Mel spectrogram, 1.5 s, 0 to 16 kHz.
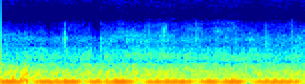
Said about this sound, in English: The plane you can hear now is about 300 yards away, just warming up.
